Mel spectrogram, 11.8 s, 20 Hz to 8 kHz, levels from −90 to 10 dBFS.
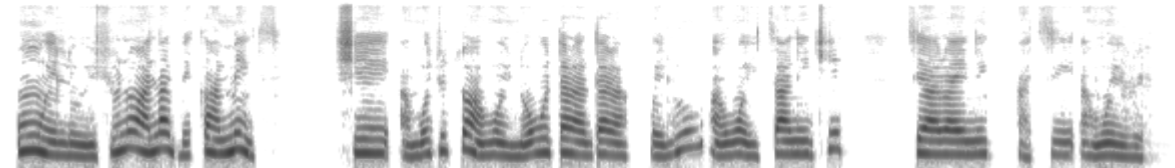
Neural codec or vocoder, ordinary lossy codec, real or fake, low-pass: none; Opus, 64 kbps; real; 7.2 kHz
